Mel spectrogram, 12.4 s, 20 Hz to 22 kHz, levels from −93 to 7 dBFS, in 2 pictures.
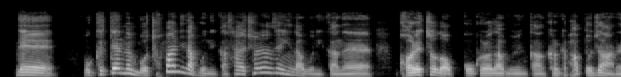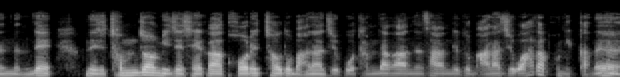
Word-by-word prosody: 네. 135 -5 +3 0.3
뭐 130 -1 -7
그때는 225 +2 +2
뭐 120 -3 -2
초반이다 300 - +2
보니까 105 -3 -11
사회 190 -2 -5
초년생이다 240 - -5
보니까는 100 0 -5 0.3
거래처도 145 +3 +6
없고 105 +2 -2
그러다 115 -1 0
보니까 105 -1 -7
그렇게 110 +3 -7
바쁘지 120 +2 -3
않았는데 100 +1 0 0.3
근데 105 - 0
이제 100 0 -1
점점 130 0 +5
이제 105 0 +2
제가 100 +1 +4
거래처도 110 0 +3
많아지고 95 0 -3
담당하는 105 0 -3
사람들도 105 -1 -7
많아지고 110 +2 -1
하다 - - 0
보니까는 105 +1 -3
110 Hz, 395 characters per minute, -24 LUFS, 100-130 Hz, 0.3 s, 거래처도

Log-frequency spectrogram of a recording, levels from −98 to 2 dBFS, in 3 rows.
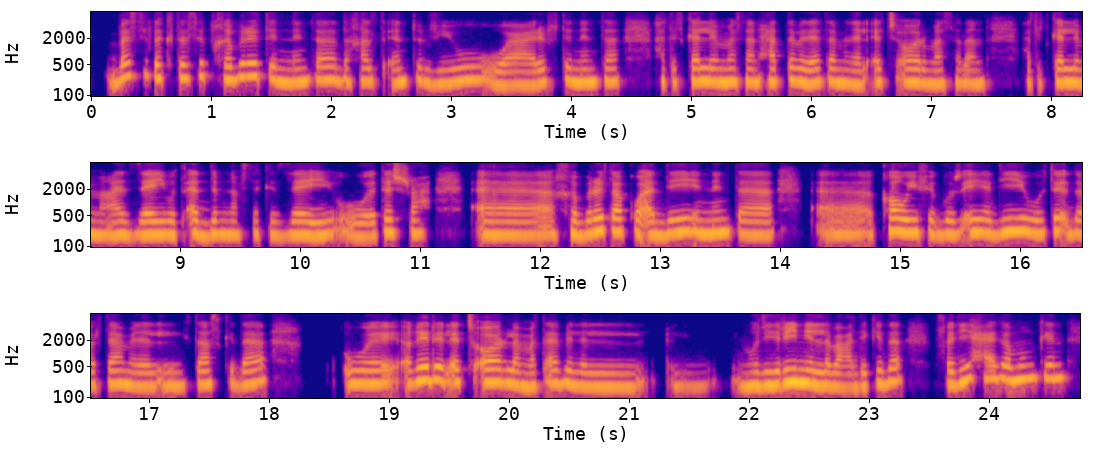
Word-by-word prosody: بس 255 +8 -1
تكتسب 245 -1 -2
خبرة 265 +4 +1
إن 205 -3 +1
أنت 225 +2 0
دخلت 210 0 -5
interview 195 -2 -3
وعرِفت 190 -2 -2
إن 205 -2 +2
أنت 205 +1 -1 0.3
هتتكلّم 210 0 0
مثلًا 205 -1 -1
حتى 205 +1 -2
بدايةً 195 -1 +1
من 185 -2 -1
الHR 200 +1 -2
مثلًا 190 0 -3 0.3
هتتكلّم 200 +1 0
معاه 185 0 -1
إزاي 185 +1 +2
وتقدّم 190 +1 -1
نَفْسك 190 0 -6
إزاي 185 +1 0
وتشرح 200 +2 -1 0.4
آآ، 185 - 0
خبرتك 215 - +2
وقد 180 -1 +3
إيه 215 +2 +3
إن 200 0 +2
أنت 190 -3 0 0.4
آآ، 95 - -4
قوي 215 -1 +5
في 200 0 -4
الجُزئيّة 200 +2 0
دي 215 +4 +2
وتقدر 200 -1 0
تعمل 185 -1 -2
الtask 200 0 -2
ده 200 +5 -1 0.6
وغير 210 +4 +3
الHR 220 - -3
لمّا 215 -5 +4
تقابل 205 +1 -1
ال 175 +2 -3 0.2
ال 180 0 -13 0.2
المديرين 195 +3 +5
اللي 190 -2 +3
بعد 175 0 -2
كده، 210 +6 -1 0.3
فدي 215 +7 +1
حاجة 265 -2 0
ممكن 275 +2 +1
200 Hz, 125 wpm, -22 LUFS, 185-215 Hz, 0.6 s, قوي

